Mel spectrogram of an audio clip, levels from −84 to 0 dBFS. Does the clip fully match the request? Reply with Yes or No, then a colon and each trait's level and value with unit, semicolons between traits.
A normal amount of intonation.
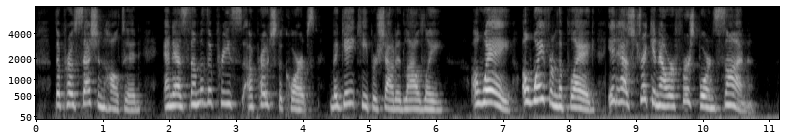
No: wide, 6.9 semitones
